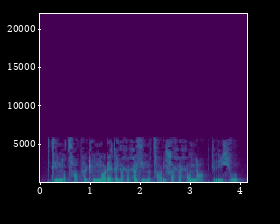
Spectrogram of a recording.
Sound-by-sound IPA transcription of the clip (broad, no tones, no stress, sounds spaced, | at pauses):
tʲ ʌ ɲ ɔ t͡sʰ ɑ pʰ ə ɖʱ ə ɲ ɔ ɽ ɛ ɡ æ j ʌ ħ ʊ ħ ə sʲ u n ʌ tʰ ɑ ɽ i ɬ ʌ ħ ə ħ ɔ ɲ ɑ | k r i ç ʊ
